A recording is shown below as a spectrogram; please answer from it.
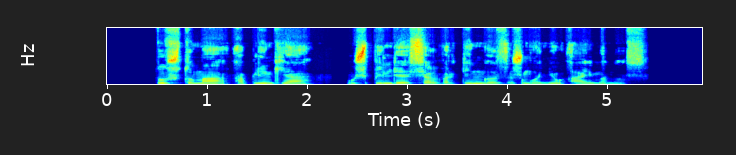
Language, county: Lithuanian, Kaunas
